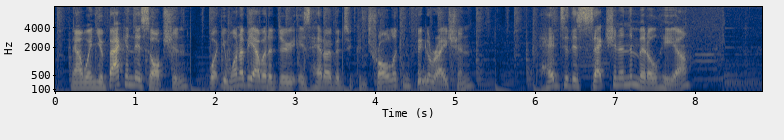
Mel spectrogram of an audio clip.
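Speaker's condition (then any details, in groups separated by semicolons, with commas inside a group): No condition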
